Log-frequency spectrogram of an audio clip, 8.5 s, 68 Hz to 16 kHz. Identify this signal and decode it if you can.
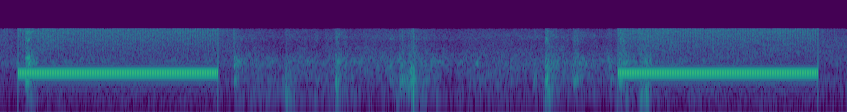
Ringback tone (North America), 440 + 480 Hz.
